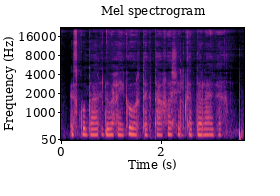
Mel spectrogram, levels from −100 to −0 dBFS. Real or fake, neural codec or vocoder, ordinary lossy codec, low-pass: real; none; none; none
